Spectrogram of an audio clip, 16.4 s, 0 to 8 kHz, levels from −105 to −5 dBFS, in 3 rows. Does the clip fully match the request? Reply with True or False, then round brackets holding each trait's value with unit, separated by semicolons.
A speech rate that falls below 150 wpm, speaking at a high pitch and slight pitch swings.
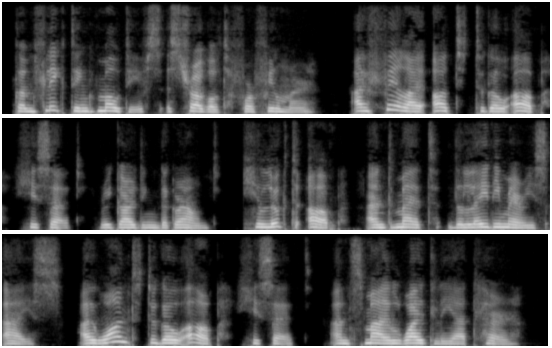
False (140 wpm; 215 Hz; 3.2 semitones)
